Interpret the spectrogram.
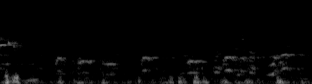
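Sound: birds calling outdoors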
